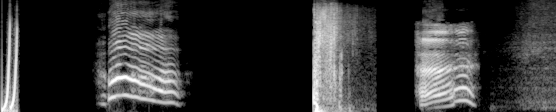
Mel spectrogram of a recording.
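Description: A young boy exclaims in surprise close by.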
